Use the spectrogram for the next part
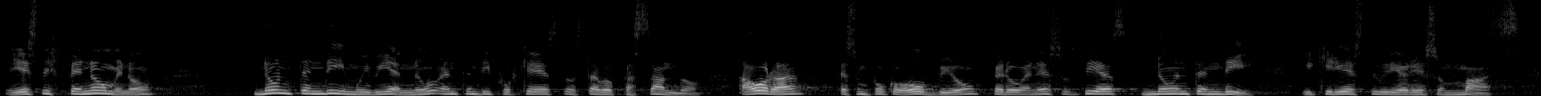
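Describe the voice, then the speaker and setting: A man with as his giving an academic talk as a guest lecturer, halting, with many fillers and self-corrections. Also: high-pitched, warm tone. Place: lecture hall. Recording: long reverb of a large hall.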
